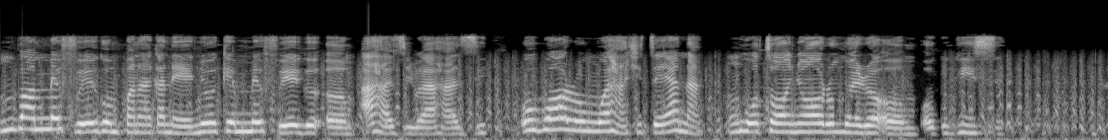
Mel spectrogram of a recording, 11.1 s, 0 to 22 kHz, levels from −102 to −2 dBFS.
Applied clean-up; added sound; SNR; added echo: none; Zipper (clothing); 19 dB; none.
